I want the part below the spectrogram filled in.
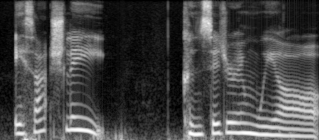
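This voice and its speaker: A woman in an English accent with lively intonation at a fairly slow pace. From England. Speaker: professional footballer. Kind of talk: interview. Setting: at club training ground.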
